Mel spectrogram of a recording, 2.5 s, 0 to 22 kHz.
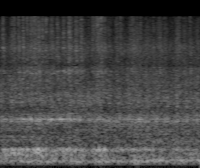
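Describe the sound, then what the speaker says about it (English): An engine idling steadily around 850 to 900 rpm with a quiet, even mechanical clatter of pistons and rockers and a low hum underneath, constant throughout. "you'll hear mostly pistons and rockers here. It's pretty quiet."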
